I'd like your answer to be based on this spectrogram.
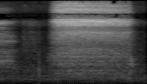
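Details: Symbicort-type dual-action preventer dry powder inhaler in use: a faint click, then a steady, forceful hissing breath in.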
